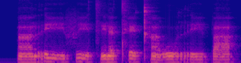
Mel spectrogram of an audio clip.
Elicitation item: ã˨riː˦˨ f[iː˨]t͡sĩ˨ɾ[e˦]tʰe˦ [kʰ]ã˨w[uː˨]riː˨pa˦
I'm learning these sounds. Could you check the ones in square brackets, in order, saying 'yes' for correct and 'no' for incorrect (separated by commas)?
no, no, yes, yes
